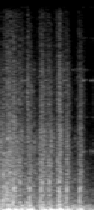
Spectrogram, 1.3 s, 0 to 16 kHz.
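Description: Rapid gunfire at a firing range in the video game Bad 2 Bad: Apocalypse, a dense run of loud, overlapping shots with no talk over it.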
